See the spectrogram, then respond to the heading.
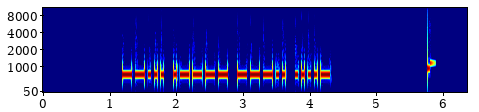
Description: Morse code, heard as a keyed tone, about 25 wpm, 700 Hz. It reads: 7184
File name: practice / 25wpm / Four Letter-Number Combinations - 25wpm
